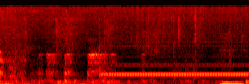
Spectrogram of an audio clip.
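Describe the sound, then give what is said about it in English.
A few quick phone keypad tones, then a steady electronic ringback tone droning for over a second as a call rings through unanswered, heard clearly over low background noise. “He's not gonna answer. We could try next from your phone.”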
